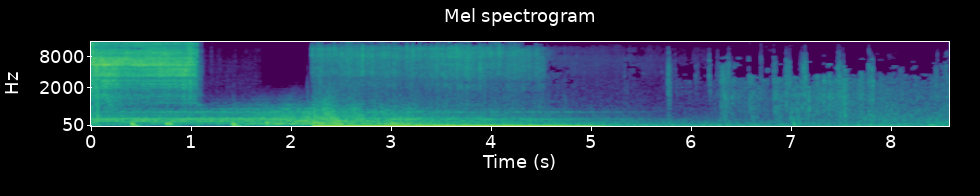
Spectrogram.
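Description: Animated logo sting sound design: a bright hissing whoosh of about a second, then a loud deep boom about two seconds in that rumbles for around three seconds, followed by quieter scattered crackles of sparks fading away.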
